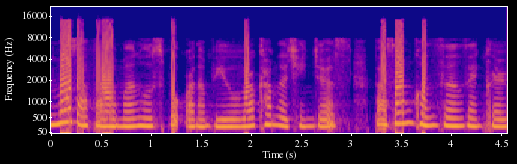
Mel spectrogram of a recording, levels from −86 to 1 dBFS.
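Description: Integer overflow hits this speech clip at 0.10 to 0.62 s, 1.22 to 1.24 s, 1.95 to 1.98 s and 3.31 to 3.75 s. Where the level was pushed past the integer ceiling, by about 6 dB, 3 dB and 1 dB, the samples wrapped to the opposite sign instead of being limited, so loud peaks turn into harsh cracks far sharper than clipping. Compressed frames skipped occurs at 1.45 to 1.48 s, where roughly 40 ms of audio drops out as frames go unplayed.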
